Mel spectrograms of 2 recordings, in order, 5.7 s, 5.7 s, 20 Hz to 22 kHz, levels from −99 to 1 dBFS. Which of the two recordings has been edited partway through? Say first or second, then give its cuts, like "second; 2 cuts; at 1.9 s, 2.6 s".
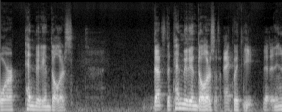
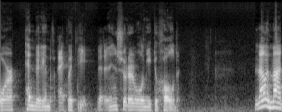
second; 1 cut; at 1.0 s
